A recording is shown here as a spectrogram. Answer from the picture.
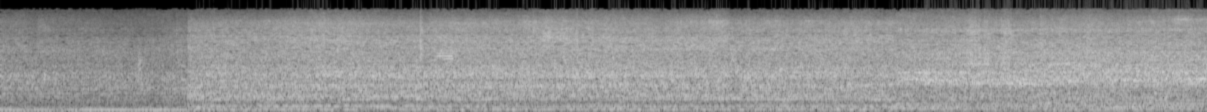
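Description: Diesel engines of excavators and dump trucks working earth: a loud, steady engine noise. Its character shifts about three seconds in and again a few seconds before the end.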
